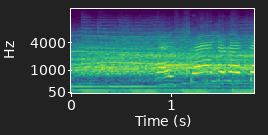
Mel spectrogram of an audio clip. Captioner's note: students cheering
